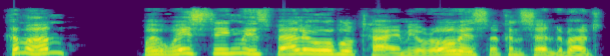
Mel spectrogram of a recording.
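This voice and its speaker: Male narrator doing an elderly grande dame, spry, quick-witted, amused; pitched well above a deep voice, very dry sound. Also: no echo. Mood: brisk teasing. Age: older. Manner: brisk, sharp-tongued, amused. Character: spry, teasing elderly woman, grand old stage star.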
